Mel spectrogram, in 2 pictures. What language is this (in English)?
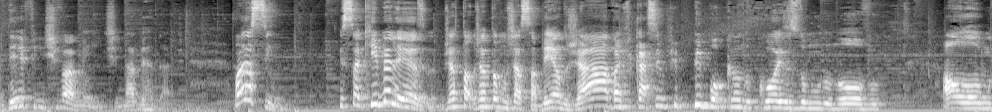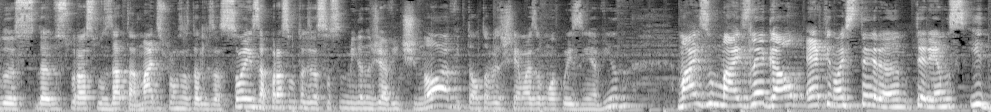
Portuguese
